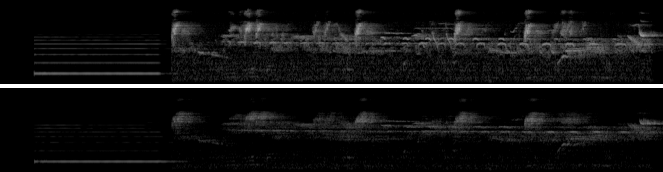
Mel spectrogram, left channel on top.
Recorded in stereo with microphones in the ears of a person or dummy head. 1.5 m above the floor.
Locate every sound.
0.3 s a violin: 60° left (ahead or behind), 3.5 m
1.7 s a bird: 70° left (ahead or behind), 1.0 m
